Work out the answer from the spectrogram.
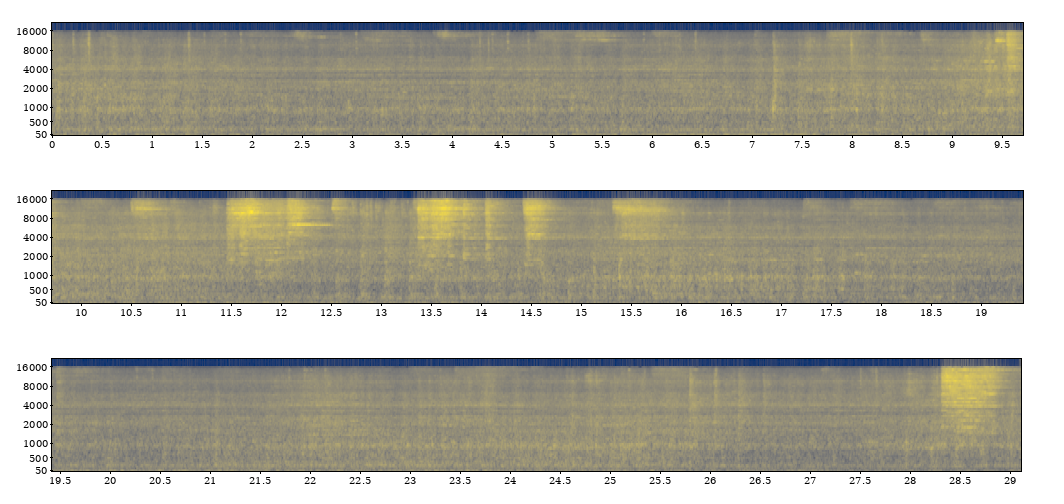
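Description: Norfolk Southern freight train's hopper and tank cars rolling past: a steady rumble and clatter of steel wheels on rail. Brief high-pitched wheel squeals come several times midway and once more near the end.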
